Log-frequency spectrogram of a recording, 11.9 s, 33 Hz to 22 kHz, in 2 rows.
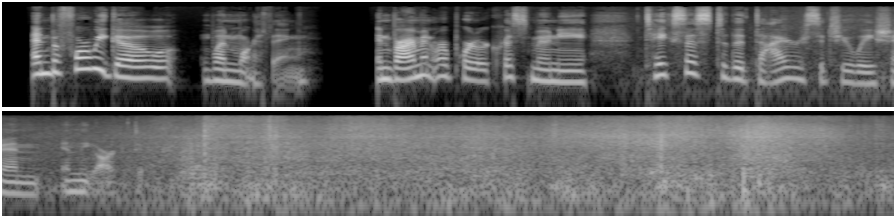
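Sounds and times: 
speech: 0:00.2 - 0:07.4
churning water: 0:05.1 - 0:11.8
Canadian research icebreaker cutting through Arctic sea ice in the Northwest Passage: 0:06.0 - 0:11.8
wind: 0:06.8 - 0:11.8.

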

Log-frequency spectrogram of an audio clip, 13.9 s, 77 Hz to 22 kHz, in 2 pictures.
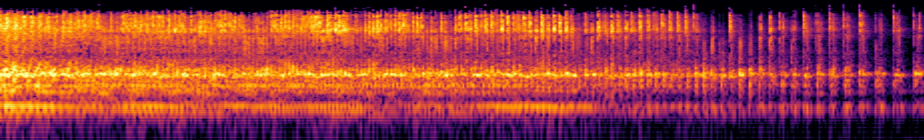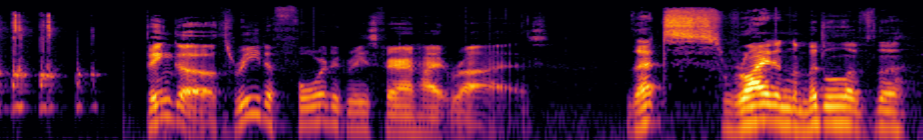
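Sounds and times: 
prize wheel spinning with rattling clicker: 0:00.2 - 0:07.4
speech: 0:08.0 - 0:13.8.

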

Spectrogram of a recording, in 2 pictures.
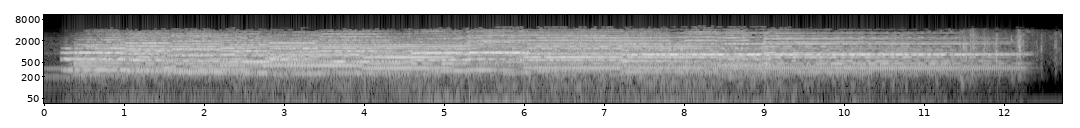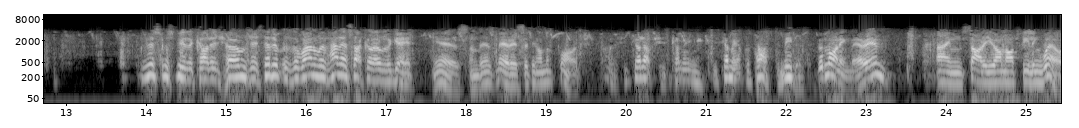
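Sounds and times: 
heavy funeral church bell tolling: 0:00.0 - 0:12.4
speech: 0:00.2 - 0:00.4, 0:14.2 - 0:25.4.

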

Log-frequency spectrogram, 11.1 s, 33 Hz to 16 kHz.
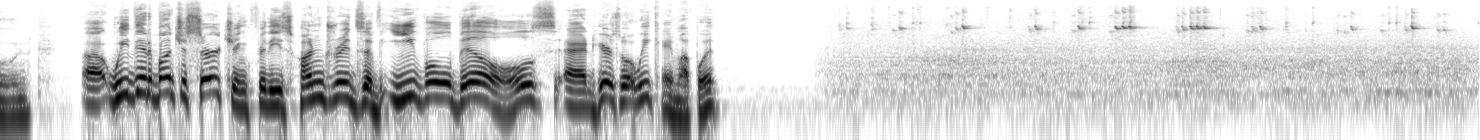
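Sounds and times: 
speech: 0:00.0 - 0:05.5
soft steady hiss: 0:00.0 - 0:11.0
crickets chirping: 0:06.2 - 0:11.0.

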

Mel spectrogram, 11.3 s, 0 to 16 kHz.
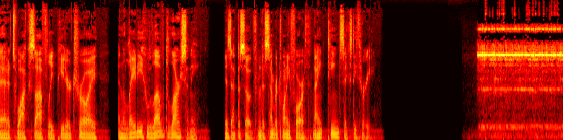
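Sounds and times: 
speech: 0:00.0 - 0:07.6
telephone bell ringing: 0:09.5 - 0:11.2.

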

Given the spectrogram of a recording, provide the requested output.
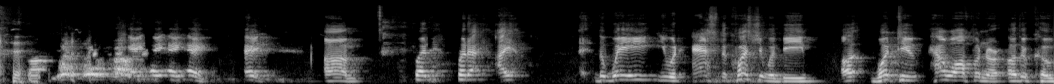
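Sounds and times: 
speech: 0:00.1 - 0:10.5
dog barking and yelping: 0:00.5 - 0:01.5.

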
